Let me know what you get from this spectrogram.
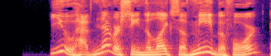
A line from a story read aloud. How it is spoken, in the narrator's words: exclaimed the spirit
